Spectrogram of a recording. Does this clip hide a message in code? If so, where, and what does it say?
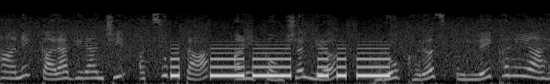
Yes: Morse code (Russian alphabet) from 1.6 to 4.0 s, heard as a keyed tone, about 13 wpm, 410 Hz, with speech in Marathi. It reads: ЕМУ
